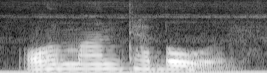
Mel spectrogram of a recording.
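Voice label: "Olmantaboor", pronunciations; Fourth Way; Beelzebub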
